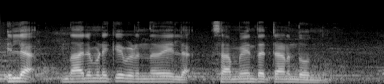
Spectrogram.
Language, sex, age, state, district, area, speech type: Malayalam, male, 18-30, Kerala, Idukki, rural, read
